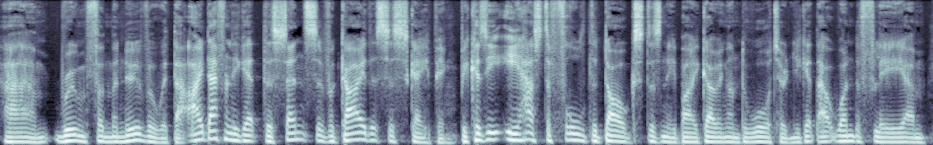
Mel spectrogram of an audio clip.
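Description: Low-voiced man in thoughtful discussion, close dry sound. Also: fairly quick, hardly any pauses, no room sound. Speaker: podcast co-host. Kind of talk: casual discussion of an audio drama.

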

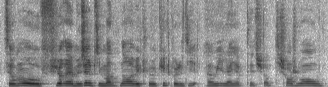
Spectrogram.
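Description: Higher-voiced young woman, even tone. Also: rapid-fire. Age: young adult. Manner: relaxed, hesitant with fillers. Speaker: podcast co-host. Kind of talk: casual chat.

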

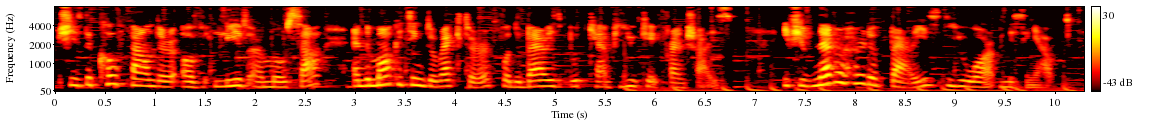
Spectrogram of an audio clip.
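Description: A woman hosts an interview podcast in a mid-pitched voice, with some music behind her. She speaks in the style of a presenter introducing and questioning guests. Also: expressive, moderate pace, a little mellow.

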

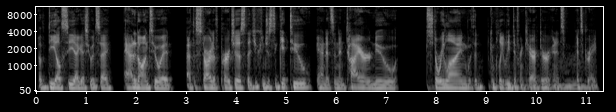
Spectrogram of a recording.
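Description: A man's voice: medium pitch, flat delivery, normal speed, pushed and bright, a little hiss or hum. Rambling man podcasting in a mid-range voice. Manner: rambling, emphatic, profane slang. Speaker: podcast host. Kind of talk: casual unscripted podcast review.

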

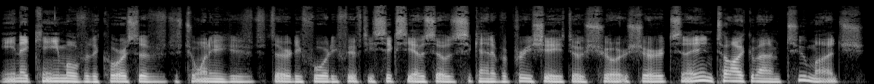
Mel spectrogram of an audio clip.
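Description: A man hosting a sleep podcast, rambling in a halting, meandering way with lulling, soothing tones. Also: mid-range voice, level tone, darkish tone, no echo, clean studio sound. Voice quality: creaky, gravelly. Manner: meandering, hesitant, halting, trailing off into tangents. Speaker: podcast host.

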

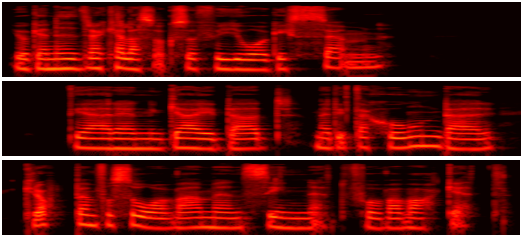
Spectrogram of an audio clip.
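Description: A woman leading a guided relaxation meditation, speaking slowly and soothingly with long pauses between phrases. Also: fairly low pitch, flat delivery, creaky, darkish tone.

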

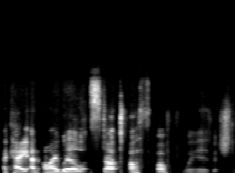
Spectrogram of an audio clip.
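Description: Woman, book podcast co-host, lively casual chat, mid pitch. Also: slow. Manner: lively, laughs often, summarizes plots.

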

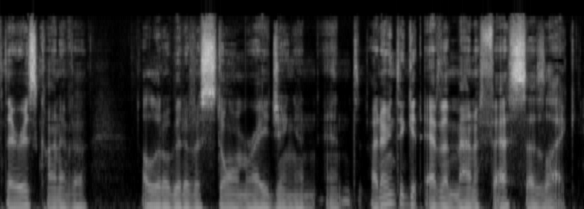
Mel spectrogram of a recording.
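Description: A man hosting a podcast, musing on his own in a calm, soft voice, rambling with many fillers and restarts. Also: low-pitched, no room sound. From Australia. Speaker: podcast host. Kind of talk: casual solo musing.

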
